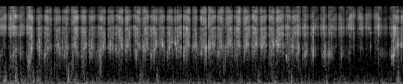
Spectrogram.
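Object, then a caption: Small plastic earphone mic remote. Curved steel tweezers scratch quickly across a small, hollow, white plastic earphone mic remote. The result is a steady run of rapid, dry, bright scraping strokes with a high hiss and almost no low end.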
